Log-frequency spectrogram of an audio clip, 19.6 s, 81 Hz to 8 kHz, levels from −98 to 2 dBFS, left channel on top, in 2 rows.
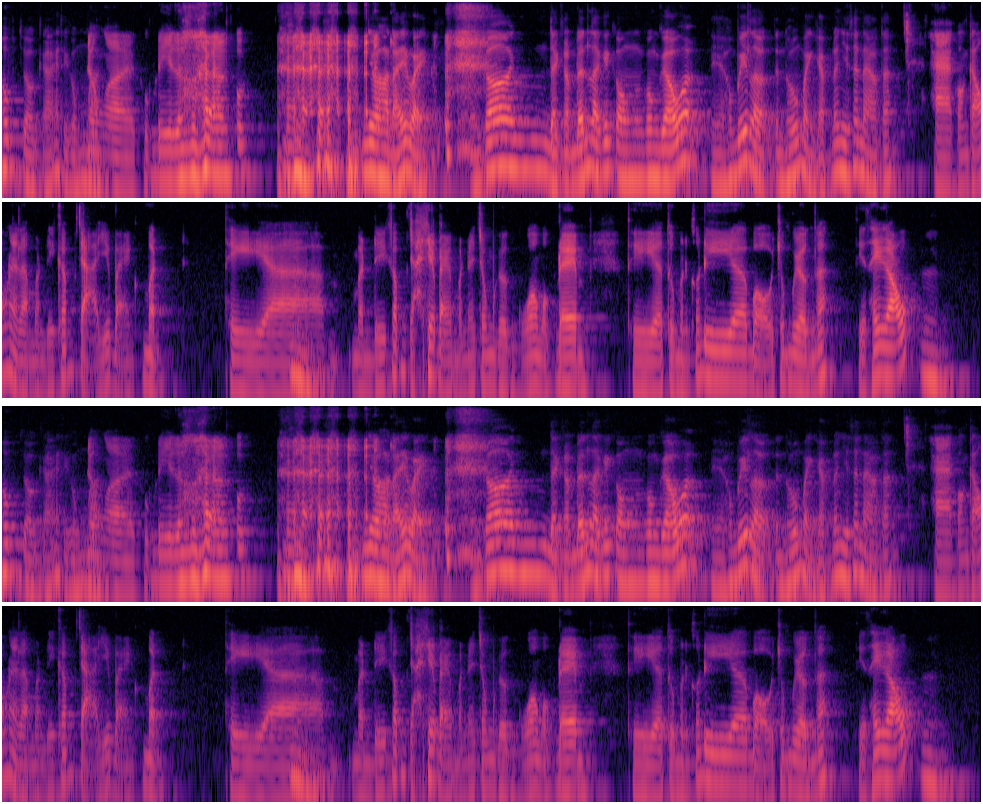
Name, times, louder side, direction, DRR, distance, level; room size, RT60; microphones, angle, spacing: voice 1, 0.0-1.0 2.1-2.3 2.8-4.3 4.7-8.9 12.7-12.9 19.0-19.2, left 3 dB, 75° left, 0.7 m, -36 dB
voice 2, 0.9-2.5 2.8-3.6 4.4-4.9 9.3-11.4 12.0-13.0 13.3-18.1 18.4-18.9, left 4 dB, 30° left, 0.3 m, -38 dB
10.5 x 4.6 x 6.6 m
head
